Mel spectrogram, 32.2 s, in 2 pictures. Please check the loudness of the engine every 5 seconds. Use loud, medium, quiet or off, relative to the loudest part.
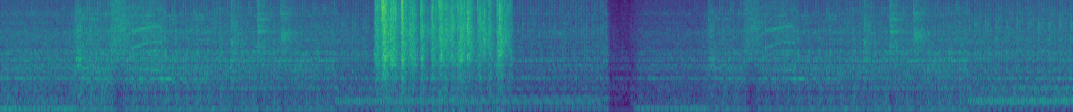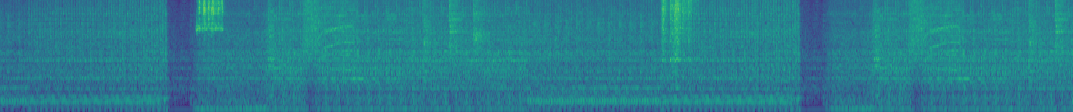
medium, medium, medium, loud, loud, loud, loud.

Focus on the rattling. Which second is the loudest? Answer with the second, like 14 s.
6 s.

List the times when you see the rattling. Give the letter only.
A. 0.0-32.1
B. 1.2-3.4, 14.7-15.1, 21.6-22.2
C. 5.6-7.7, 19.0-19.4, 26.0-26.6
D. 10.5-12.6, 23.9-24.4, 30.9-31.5
C.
